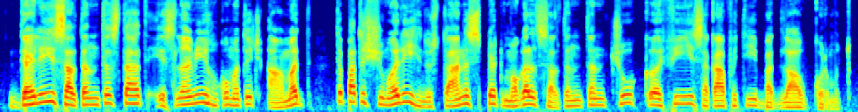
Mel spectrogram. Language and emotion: Kashmiri, neutral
